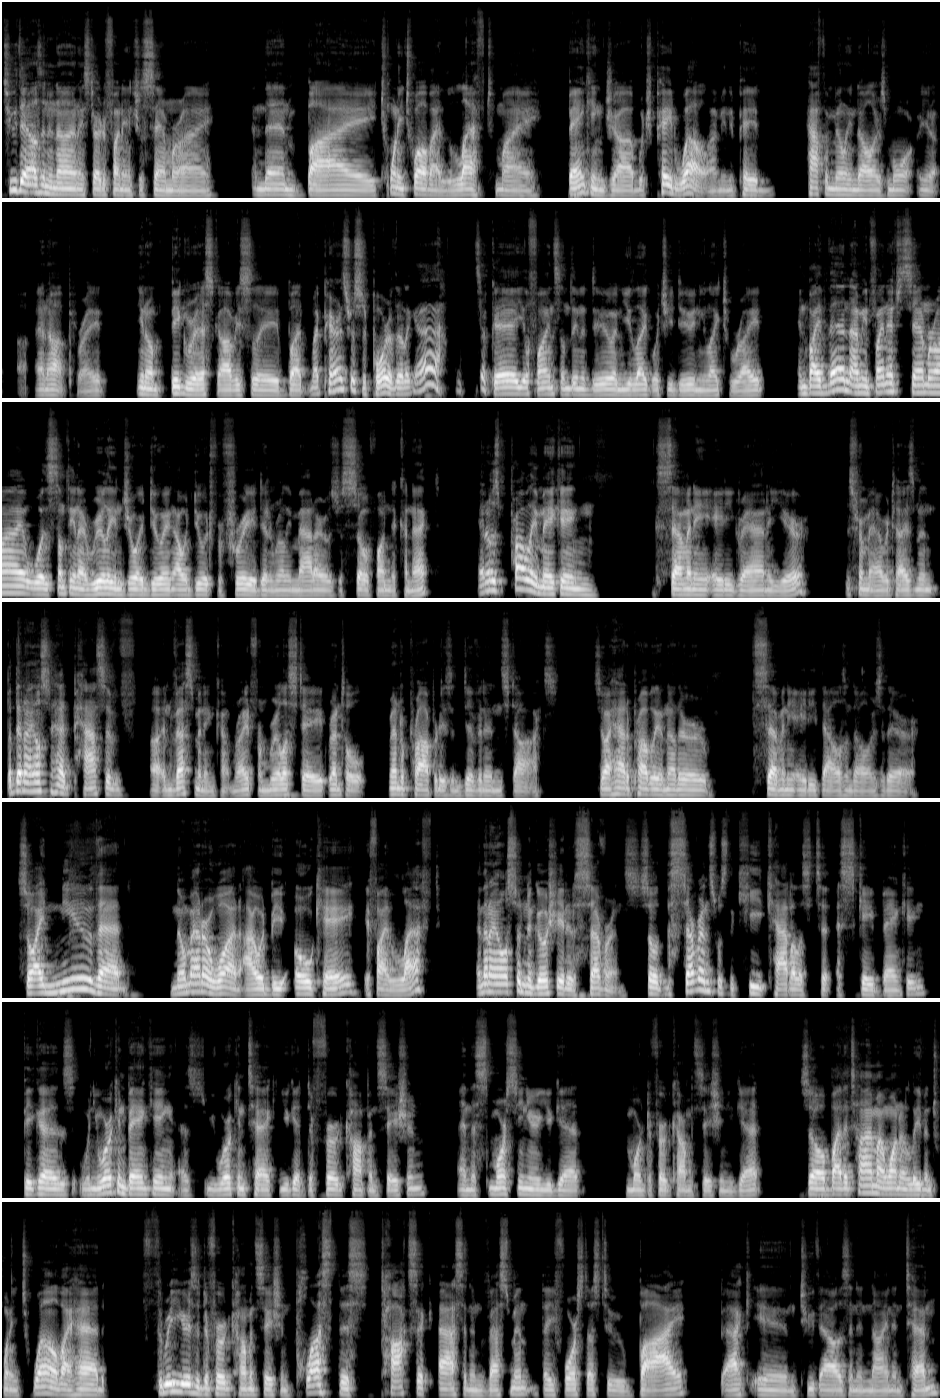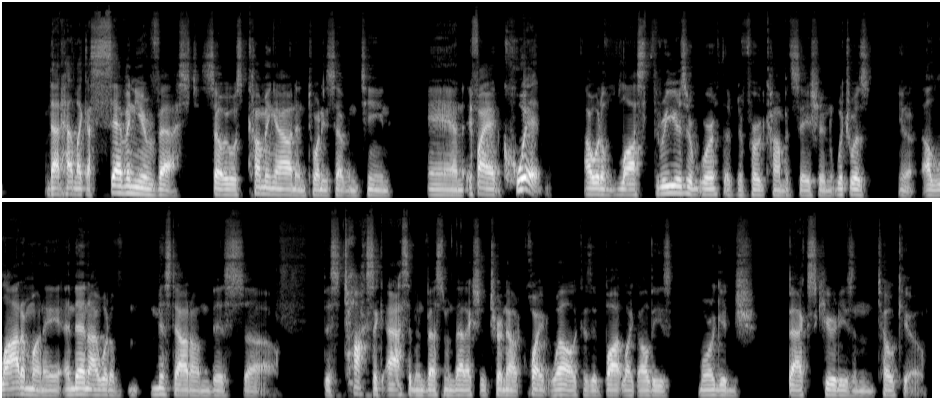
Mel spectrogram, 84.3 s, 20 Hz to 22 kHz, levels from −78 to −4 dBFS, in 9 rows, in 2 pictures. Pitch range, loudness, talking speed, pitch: 95-115 Hz, -18 LUFS, 205 wpm, 105 Hz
